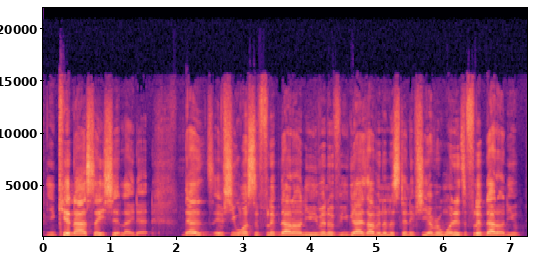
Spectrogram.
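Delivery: normal talking voice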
